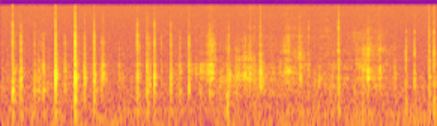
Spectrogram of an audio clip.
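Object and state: Cardboard collectible toy box.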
